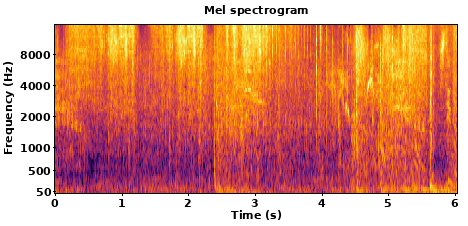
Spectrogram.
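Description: Fire spell being cast in a Harry Potter video game: continuous loud, dense rumbling blasts and crackling bursts through the whole stretch, swelling stronger toward the end.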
